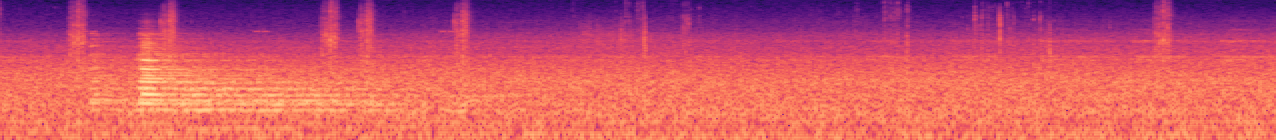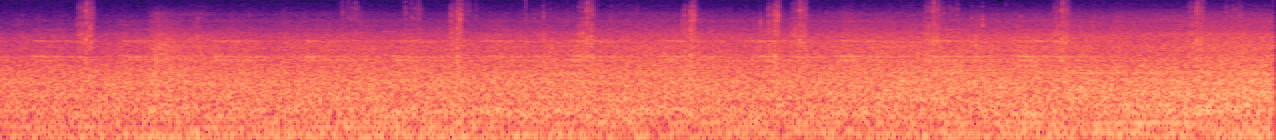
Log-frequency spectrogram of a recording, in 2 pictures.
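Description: An F-unit diesel locomotive sounds its multi-tone air horn in one blast about a second in, lasting roughly two and a half seconds. The engine and rolling train then run on steadily, growing slowly louder as the locomotive approaches.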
